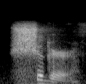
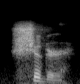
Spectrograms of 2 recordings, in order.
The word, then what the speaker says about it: sugar: All right, next up is the word sugar. Okay, in this word, the S is actually an SH sound. Sugar.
